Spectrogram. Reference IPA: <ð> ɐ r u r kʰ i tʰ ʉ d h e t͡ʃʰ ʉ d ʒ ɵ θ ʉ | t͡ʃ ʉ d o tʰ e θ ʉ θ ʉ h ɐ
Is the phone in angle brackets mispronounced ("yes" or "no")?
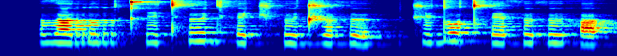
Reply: no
